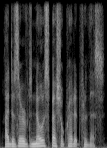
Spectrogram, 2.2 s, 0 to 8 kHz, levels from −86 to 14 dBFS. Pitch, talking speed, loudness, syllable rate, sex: 120 Hz, 195 wpm, -18 LUFS, 5.6 syllables/s, male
